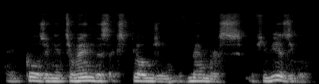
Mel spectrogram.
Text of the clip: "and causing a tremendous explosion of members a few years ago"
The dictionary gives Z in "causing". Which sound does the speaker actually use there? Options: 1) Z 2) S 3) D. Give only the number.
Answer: 1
